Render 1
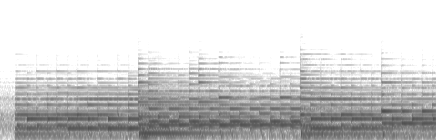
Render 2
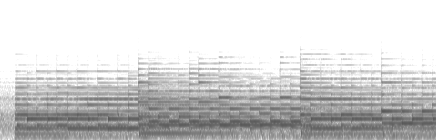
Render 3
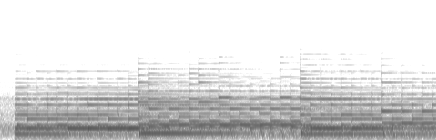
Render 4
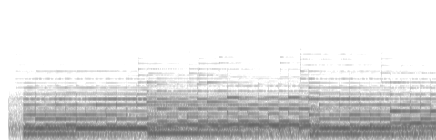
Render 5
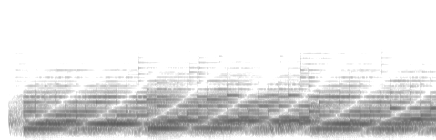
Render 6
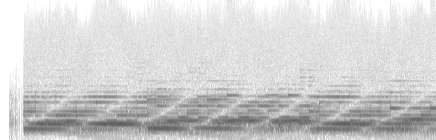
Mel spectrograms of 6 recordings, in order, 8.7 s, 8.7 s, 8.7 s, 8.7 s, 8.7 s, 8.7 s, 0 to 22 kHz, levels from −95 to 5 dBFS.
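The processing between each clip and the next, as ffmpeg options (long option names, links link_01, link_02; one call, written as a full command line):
ffmpeg -i in.wav -filter_complex "[0:a]acrossover=split=240|2800[link_01][link_02][link_03];[link_01]acompressor=threshold=-44dB:ratio=4[link_04];[link_02]acompressor=threshold=-31dB:ratio=4[link_05];[link_03]acompressor=threshold=-59dB:ratio=4[link_06];[link_04][link_05][link_06]amix=inputs=3:normalize=0" out.wav
ffmpeg -i in.wav -af "equalizer=frequency=125:width_type=o:width=1:gain=11,equalizer=frequency=250:width_type=o:width=1:gain=8,equalizer=frequency=500:width_type=o:width=1:gain=-9,equalizer=frequency=1000:width_type=o:width=1:gain=5,equalizer=frequency=2000:width_type=o:width=1:gain=-4,volume=-7.5dB" out.wav
ffmpeg -i in.wav -filter_complex "[0:a]alimiter=level_in=8.5dB:limit=-24dB:level=0:latency=1:release=45,volume=-8.5dB,acrossover=split=2800[link_01][link_02];[link_01]adelay=170[link_03];[link_03][link_02]amix=inputs=2:normalize=0,volume=1dB" out.wav
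ffmpeg -i in.wav -filter_complex "[0:a]afreqshift=110,asplit=2[link_01][link_02];[link_02]afreqshift=0.85[link_03];[link_01][link_03]amix=inputs=2:normalize=1,volume=2.5dB" out.wav
ffmpeg -i in.wav -filter_complex "[0:a]acrusher=bits=8:mix=0:aa=0.5,asplit=6[link_01][link_02][link_03][link_04][link_05][link_06];[link_02]adelay=349,afreqshift=-50,volume=-20.5dB[link_07];[link_03]adelay=698,afreqshift=-100,volume=-24.8dB[link_08];[link_04]adelay=1047,afreqshift=-150,volume=-29.1dB[link_09];[link_05]adelay=1396,afreqshift=-200,volume=-33.4dB[link_10];[link_06]adelay=1745,afreqshift=-250,volume=-37.7dB[link_11];[link_01][link_07][link_08][link_09][link_10][link_11]amix=inputs=6:normalize=0" out.wav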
